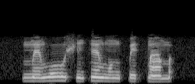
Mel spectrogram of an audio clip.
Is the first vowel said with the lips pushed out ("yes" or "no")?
no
